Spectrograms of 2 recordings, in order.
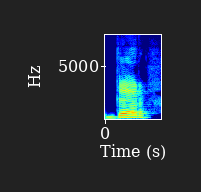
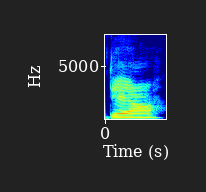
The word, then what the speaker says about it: der: Tam właśnie są bardzo interesujące wskazówki i w słowie dea czy też tak jak w innych rodzajnikach, które zawierają e, to wymawiamy jako długie. Często słyszę właśnie jako krótkie, często słyszę na przykład der, dem, den i tak dalej, ale to e wymawiane zawsze jest jako długie i napięte, czyli dea, beam, be i tak dalej.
